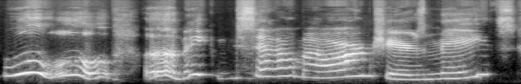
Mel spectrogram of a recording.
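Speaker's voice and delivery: high, loud hammed-up diva voice; grand lady. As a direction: sweep in like a fussy queen. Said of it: "this Helen girl comes in and she's like".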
